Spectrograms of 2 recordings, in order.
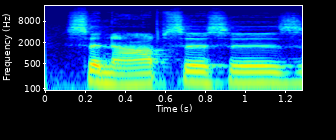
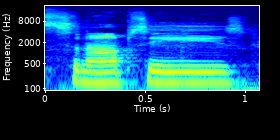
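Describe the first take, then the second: First: Synopsises said with an extra syllable, sə-NOP-si-siz; mispronounced plural. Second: Synopses said as sə-NOP-seez, three syllables; Synopses, said softly and correctly; corrected pronunciation. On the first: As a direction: stumble into synopsises, four syllables. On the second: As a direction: fix it to Synopses, ending in -seez. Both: Real, not acted.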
